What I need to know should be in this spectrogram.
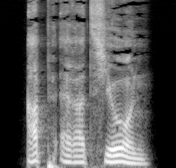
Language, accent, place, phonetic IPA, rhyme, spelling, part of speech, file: German, Germany, Berlin, [apˌʔɛʁaˈt͡si̯oːn], -oːn, Aberration, noun, De-Aberration.ogg
- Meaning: 1. aberration (deviation) 2. aberration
